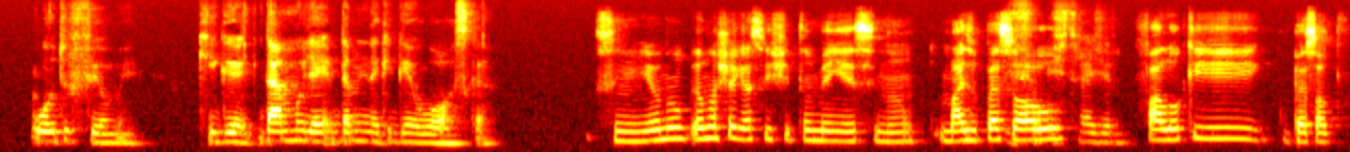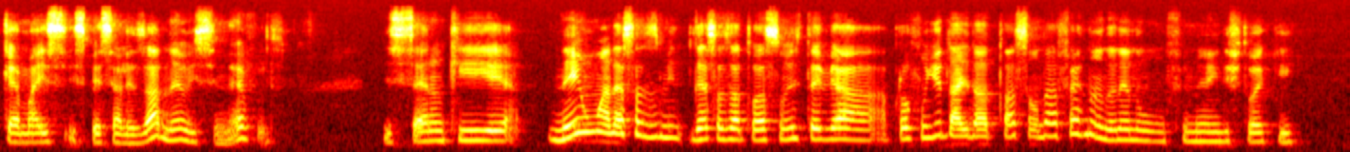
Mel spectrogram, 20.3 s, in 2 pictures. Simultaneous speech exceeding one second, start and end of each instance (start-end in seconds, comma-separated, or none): none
